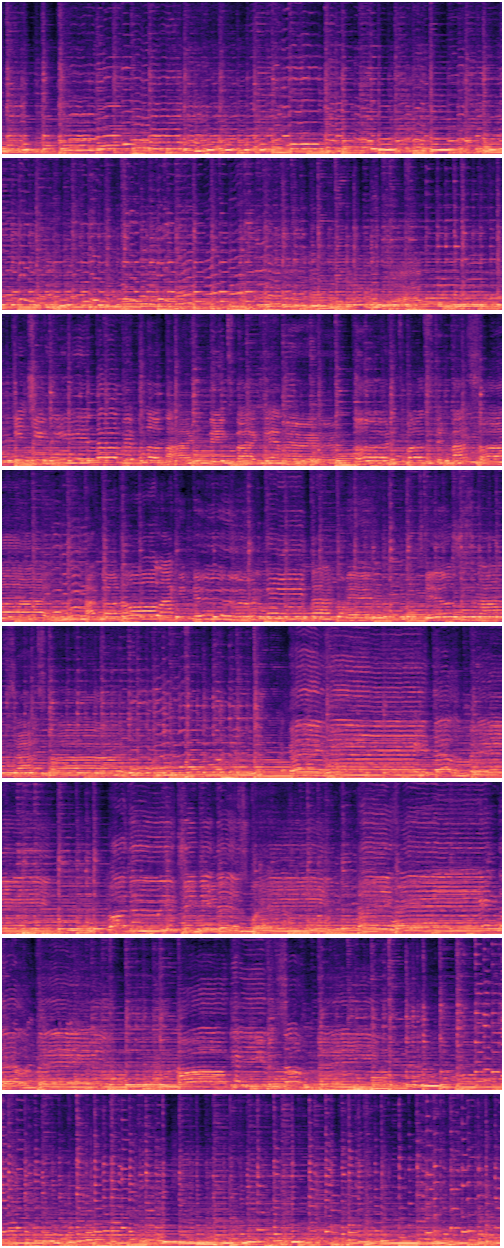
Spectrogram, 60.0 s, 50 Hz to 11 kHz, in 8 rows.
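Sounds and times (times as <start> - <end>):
acoustic guitar: 0.0 - 59.9
fiddle: 0.0 - 59.9
mandolin: 0.0 - 59.9
upright bass: 0.0 - 59.9.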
